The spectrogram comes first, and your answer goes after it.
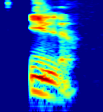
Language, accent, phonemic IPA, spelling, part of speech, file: French, France, /il/, hile, noun, LL-Q150 (fra)-hile.wav
- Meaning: hilum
